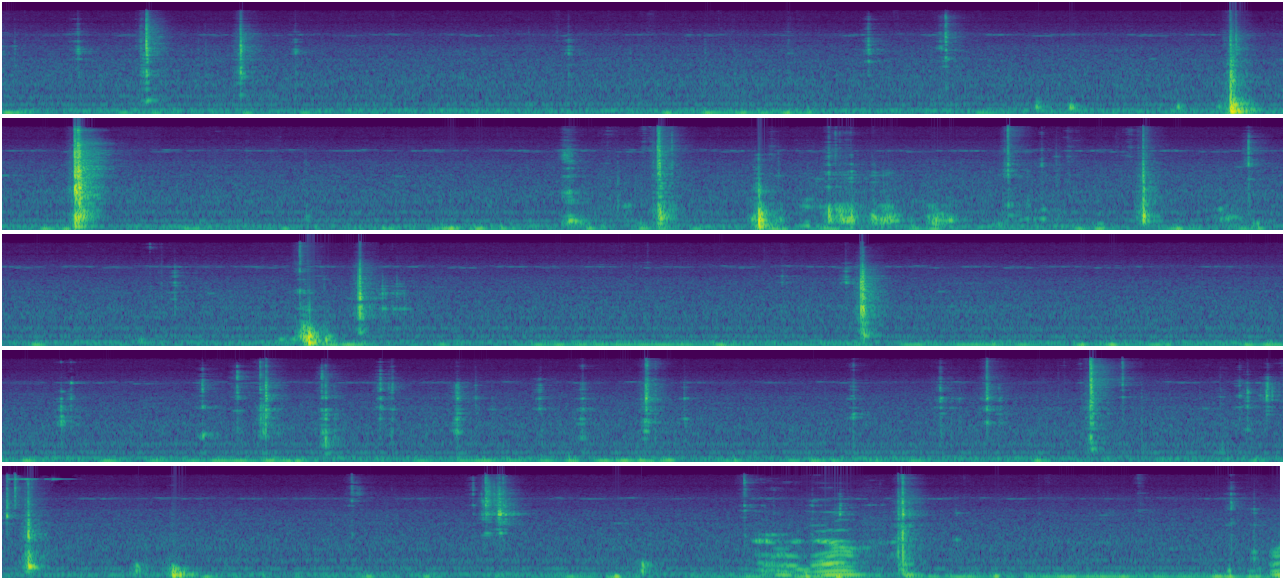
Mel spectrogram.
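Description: Screwdriver and plastic plug parts being handled on a workbench while a generator cord plug is wired: scattered small clicks, taps and rubs, with a few louder sharp knocks about six and seven seconds in and again about halfway through.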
